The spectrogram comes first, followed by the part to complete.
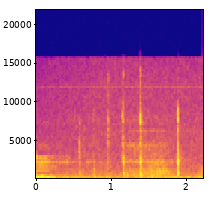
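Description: A few faint plastic clicks from a smartphone and a clip-on FLIR One Pro LT thermal camera being handled and fitted together, the last one near the end the sharpest, over quiet room tone.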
